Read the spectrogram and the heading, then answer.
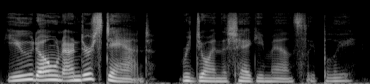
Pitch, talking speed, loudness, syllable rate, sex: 165 Hz, 130 wpm, -18 LUFS, 4.5 syllables/s, female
